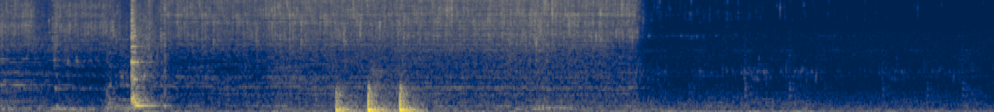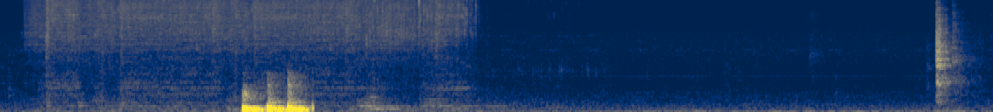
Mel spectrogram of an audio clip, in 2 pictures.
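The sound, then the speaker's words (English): Shower water runs in two steady hissing stretches, each lasting several seconds, broken by a quiet pause, with a few dull knocks and thumps. No one speaks. “I'm gonna take a shower.”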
